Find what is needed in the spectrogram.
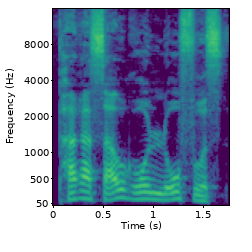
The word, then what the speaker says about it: Parasaurolophus: Parasaulophus. Nein, Parasau, Parasaurolophus.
